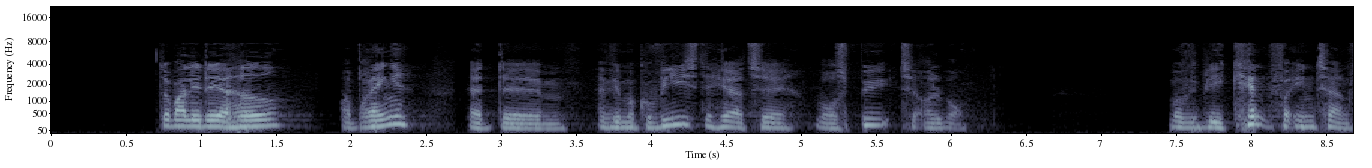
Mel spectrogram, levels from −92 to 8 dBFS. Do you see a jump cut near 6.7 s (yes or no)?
no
